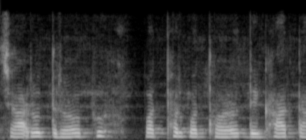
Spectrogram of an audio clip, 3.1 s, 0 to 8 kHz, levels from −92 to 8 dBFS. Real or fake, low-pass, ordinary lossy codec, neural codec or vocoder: fake; 7.2 kHz; none; vocoder, 22.05 kHz, 80 mel bands, HiFi-GAN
